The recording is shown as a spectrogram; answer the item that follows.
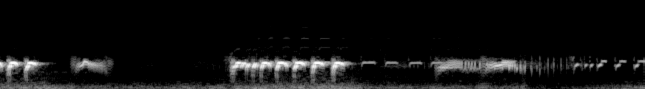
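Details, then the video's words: Zebra dove of local type in manggung song: bursts of fast cooing notes separated by pauses, ending in soft spaced single notes. "Suara Manggung Perkutut lokal gacor suara keras"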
